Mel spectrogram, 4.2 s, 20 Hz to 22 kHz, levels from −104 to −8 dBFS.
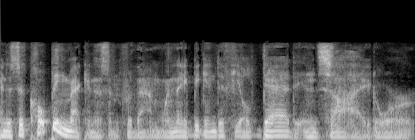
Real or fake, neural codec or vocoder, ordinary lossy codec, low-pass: real; none; AAC, 32 kbps; 7.2 kHz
